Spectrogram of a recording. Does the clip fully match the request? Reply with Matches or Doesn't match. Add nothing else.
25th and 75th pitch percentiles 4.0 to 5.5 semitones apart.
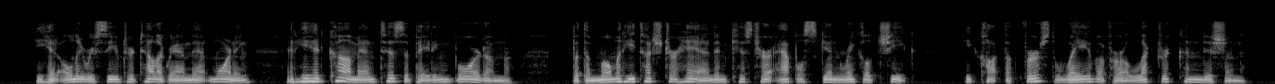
Doesn't match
